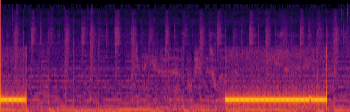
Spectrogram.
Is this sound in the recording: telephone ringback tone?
yes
